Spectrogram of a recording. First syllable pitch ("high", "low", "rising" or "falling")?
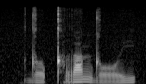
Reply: low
